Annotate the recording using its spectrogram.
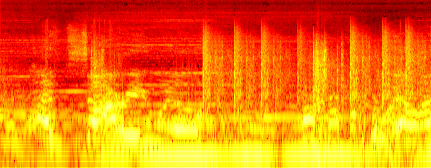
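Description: Rapid gunfire sound effects over dramatic music: a few single shots early on, then from about halfway through a fast, steady string of shots, about three a second.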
